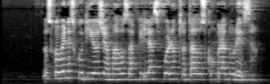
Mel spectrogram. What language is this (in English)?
Spanish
